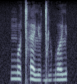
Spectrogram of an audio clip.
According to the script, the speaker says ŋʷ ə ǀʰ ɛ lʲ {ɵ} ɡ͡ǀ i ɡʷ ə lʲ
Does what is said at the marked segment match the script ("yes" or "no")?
yes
